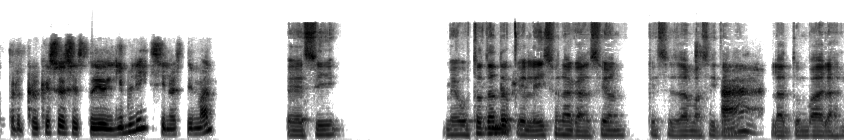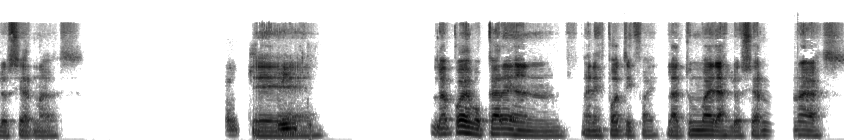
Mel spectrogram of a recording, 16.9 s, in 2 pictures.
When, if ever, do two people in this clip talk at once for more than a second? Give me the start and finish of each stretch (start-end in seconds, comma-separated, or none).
none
